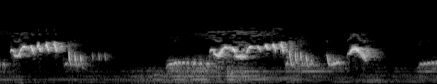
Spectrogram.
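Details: White-rumped shama kept as a songbird, murai batu, delivering varied fluty warbled phrases, rising and falling, with a faint steady low hum indoors between phrases.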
